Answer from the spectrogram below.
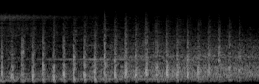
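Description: A rapid, steady thumping of helicopter rotor blades chops along at a fast even rhythm, fairly loud, with a tonal hum running underneath, used as a sound effect in a music track.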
